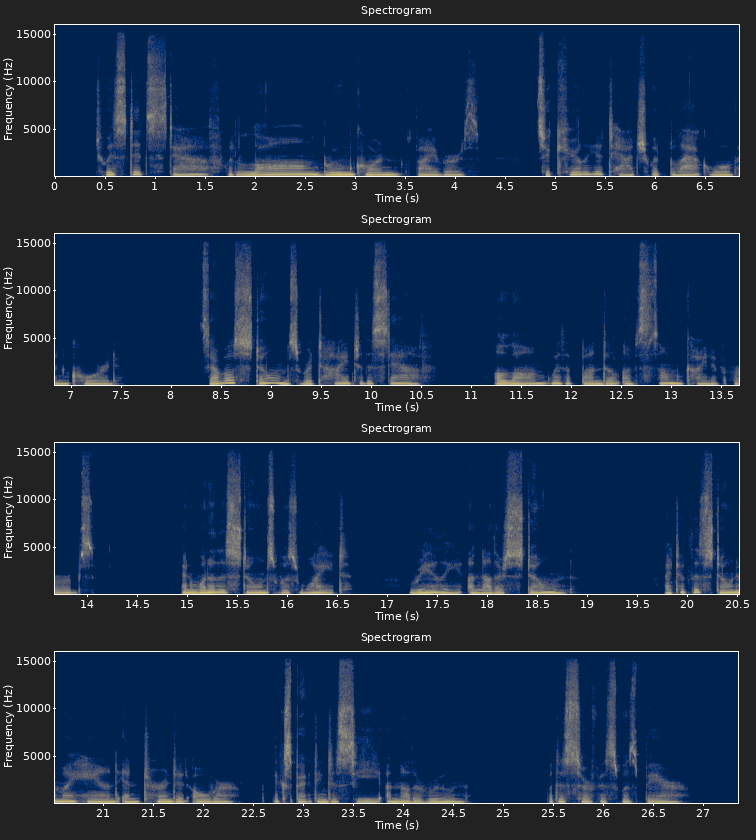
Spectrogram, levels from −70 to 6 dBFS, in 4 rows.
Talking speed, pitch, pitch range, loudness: 130 wpm, 185 Hz, 170-205 Hz, -22 LUFS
